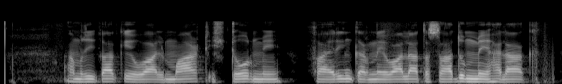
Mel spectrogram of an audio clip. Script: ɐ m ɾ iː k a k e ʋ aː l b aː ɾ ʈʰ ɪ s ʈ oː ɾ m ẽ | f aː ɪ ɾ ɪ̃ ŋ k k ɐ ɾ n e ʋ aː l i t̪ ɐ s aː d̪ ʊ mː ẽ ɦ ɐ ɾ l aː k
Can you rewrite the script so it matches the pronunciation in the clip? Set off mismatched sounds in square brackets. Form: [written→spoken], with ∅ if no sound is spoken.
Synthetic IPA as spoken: ɐ m ɾ iː k a k e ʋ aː l [b→m] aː ɾ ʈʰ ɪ s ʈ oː ɾ m ẽ | f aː ɪ ɾ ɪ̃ ŋ [k→ɡ] k ɐ ɾ n e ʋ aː l [i→a] t̪ ɐ s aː d̪ ʊ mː ẽ ɦ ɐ [ɾ→∅] l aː k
